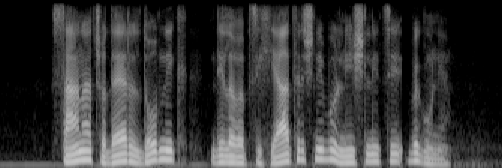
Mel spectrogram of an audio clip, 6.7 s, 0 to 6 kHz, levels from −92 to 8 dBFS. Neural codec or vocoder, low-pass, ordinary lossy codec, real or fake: none; 5.4 kHz; none; real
